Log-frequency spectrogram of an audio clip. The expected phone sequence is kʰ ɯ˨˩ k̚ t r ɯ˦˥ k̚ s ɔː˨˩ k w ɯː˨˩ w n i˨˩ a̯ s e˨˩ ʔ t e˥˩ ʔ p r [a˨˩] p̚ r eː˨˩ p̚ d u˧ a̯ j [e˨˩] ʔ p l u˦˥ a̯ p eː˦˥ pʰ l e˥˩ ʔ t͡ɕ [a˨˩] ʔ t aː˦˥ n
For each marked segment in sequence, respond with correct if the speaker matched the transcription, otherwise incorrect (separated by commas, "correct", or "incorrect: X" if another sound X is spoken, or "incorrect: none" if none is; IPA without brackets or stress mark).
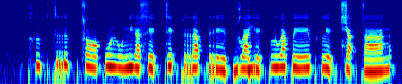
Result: incorrect: a˦˥, correct, incorrect: a˥˩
